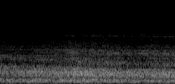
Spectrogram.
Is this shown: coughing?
no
